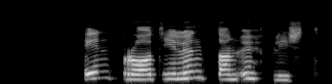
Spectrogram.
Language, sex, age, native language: Icelandic, male, 18-19, Icelandic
